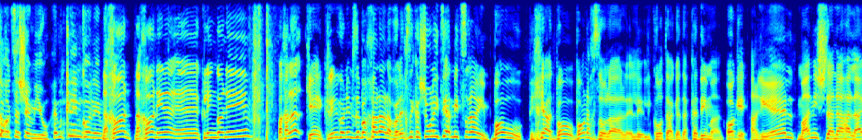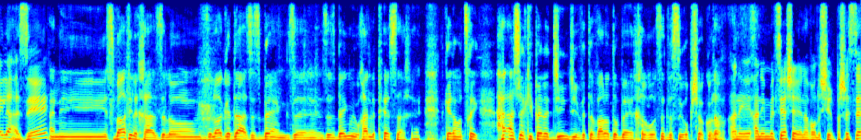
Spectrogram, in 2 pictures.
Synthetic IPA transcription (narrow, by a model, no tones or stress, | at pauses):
at̪aʁot͡seʃeemijuhemklinɡonĩmnaχo̞nːaχo̞nineeklinɡonimb̥eχalalkenklinɡo̞nimzebaχalalavale̞χzekaʃuʁleit͡sialmit͡sʁaimbo̞ub̥iχlad̚bobo̞unaχzo̞ʁlallikʁot̪aːɡad̪akadima̰ʔo̞kejaʁielmaniʃt̪anahalajlahazeaniisbaʁt̪ileχazelo̞zelo̞aɡad̪azezbeŋɡzezezbeŋɡmejuχad̪lepʰesaχkedamat͡sχikaʃeʁkipelet̚d͡ʒind͡ʒivet̪avalot̬o̞be̞χaʁo̞set̪vesiʁobʃokoltovanianimet͡siaʃenaːvo̞leʃiʁpaʃubes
